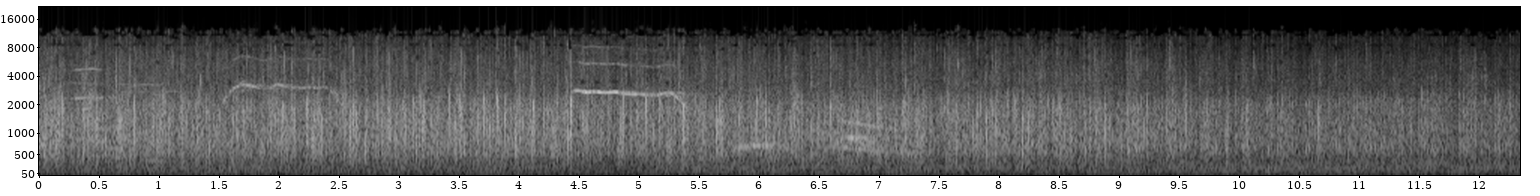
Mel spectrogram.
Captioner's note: applause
